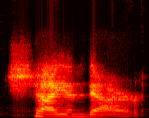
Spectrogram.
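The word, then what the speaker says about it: Chaendaer: They pronounced it Chayandar.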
